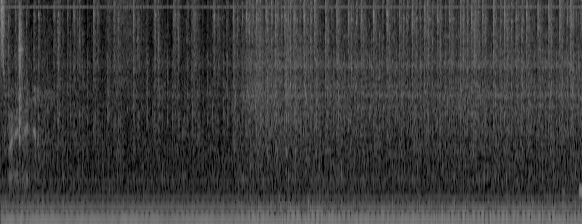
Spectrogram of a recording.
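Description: A sewing machine running steadily while stitching finishing seams on canvas pouches for a Japanese fabric bag, giving a continuous close mechanical hum with a fast rhythmic pulse throughout.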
